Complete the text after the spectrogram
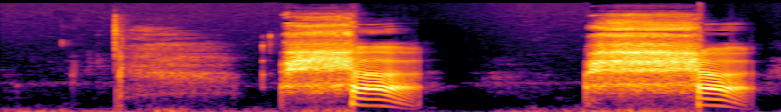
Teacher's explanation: dia mengalir nafas bersamaan dengan mengalir suara. Jadi bukan mengalir suara dulu baru mengalir nafas, atau sebaliknya, mengalir nafas dulu baru mengalir suara, enggak. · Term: h kecil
